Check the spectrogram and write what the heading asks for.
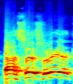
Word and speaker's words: Caesarea: Caesarea,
